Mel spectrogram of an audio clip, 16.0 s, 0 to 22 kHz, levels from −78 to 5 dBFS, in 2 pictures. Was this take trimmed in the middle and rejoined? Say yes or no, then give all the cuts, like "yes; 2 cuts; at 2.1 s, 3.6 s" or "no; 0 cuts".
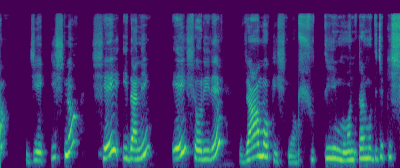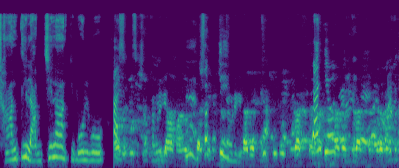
yes; 2 cuts; at 6.1 s, 10.3 s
